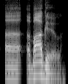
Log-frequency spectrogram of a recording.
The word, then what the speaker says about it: Abagu: was the realization that we've all been mispronouncing a player's name incorrectly, and that she has decided that she wants a particular syllable out of her name removed. So now it's Abagu.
